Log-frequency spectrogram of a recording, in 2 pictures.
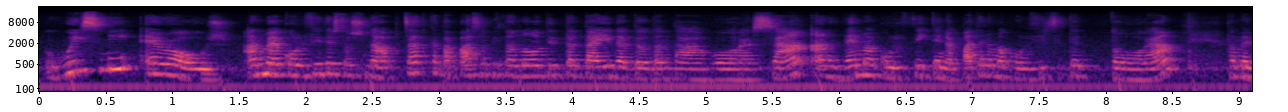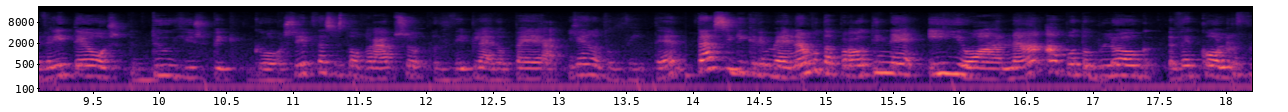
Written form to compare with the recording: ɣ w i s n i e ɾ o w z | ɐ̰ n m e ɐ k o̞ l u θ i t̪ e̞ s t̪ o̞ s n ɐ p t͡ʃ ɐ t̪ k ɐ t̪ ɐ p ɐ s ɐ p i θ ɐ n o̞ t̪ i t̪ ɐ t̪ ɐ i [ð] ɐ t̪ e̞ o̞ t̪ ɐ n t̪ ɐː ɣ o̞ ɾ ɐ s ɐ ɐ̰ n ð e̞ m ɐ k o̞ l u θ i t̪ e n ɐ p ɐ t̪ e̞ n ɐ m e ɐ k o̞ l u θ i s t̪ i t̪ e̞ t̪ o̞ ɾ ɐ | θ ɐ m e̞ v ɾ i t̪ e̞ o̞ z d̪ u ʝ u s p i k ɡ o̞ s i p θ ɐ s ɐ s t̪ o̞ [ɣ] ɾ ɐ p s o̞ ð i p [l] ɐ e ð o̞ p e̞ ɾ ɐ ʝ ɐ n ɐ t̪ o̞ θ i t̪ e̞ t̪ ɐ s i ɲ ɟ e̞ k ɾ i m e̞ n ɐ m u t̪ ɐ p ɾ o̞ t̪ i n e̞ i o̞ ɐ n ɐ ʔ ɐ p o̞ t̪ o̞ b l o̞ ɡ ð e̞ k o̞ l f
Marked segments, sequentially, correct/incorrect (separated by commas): correct, correct, correct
